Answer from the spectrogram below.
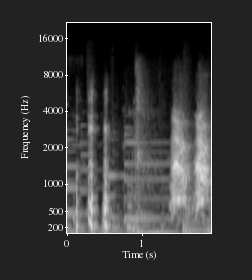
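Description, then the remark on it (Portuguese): A dog barks angrily: a quick run of three short, sharp barks, a brief pause, then two louder, harsher barks close together. “O cachorro tá bravo.”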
